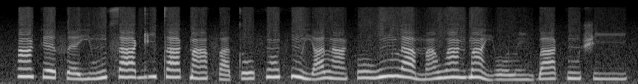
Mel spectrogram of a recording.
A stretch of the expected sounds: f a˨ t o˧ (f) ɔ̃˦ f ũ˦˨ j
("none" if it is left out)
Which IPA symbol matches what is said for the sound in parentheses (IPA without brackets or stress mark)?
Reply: f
